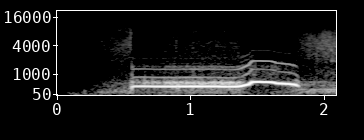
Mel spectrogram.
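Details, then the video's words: Mourning dove call, noted as often mistaken for an owl: a single long, hollow hooting note held steady, then lifting in pitch near the end before sliding down and stopping abruptly; no other sounds. "23, often mistaken for an owl, this is the call of the mourning dove."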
